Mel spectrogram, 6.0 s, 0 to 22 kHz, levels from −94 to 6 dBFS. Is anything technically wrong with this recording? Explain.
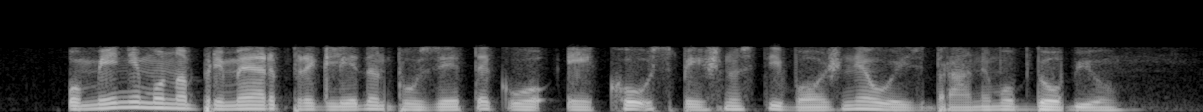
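Yes, two things. The whole clip is speech carried over a Bluetooth CVSD headset codec, and the damage is plainly audible. Nothing gets through above 4 kHz, so it sounds boxed-in and phone-like. CVSD sends just one up-or-down bit per sample and adapts its step size, which fits a 64 kbps link. Loud, bright sounds outrun that step and distort, s sounds come out scratchy, and there's a grainy hiss sitting under the speech.

There's also unconcealed Bluetooth headset packet loss, twice. The first is between 1.93 and 1.97 s, right after "na primer pregleden" and before "povzetek o eko uspešnosti". The second is at 5.32 s. Each time about 15 ms of audio, likely a couple of packets between headset and phone, simply went missing and was replaced by silence or idle signal. You hear a brief hole with hard edges that can click, and the speech comes back quieter for a moment.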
